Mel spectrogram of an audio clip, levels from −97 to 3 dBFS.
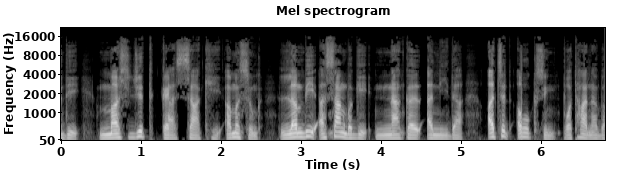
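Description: At 5.76 s a brief glitch cuts into the speech, the sign of damaged data in a compressed stream: corrupted bytes make the decoder misread a frame and resynchronise.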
